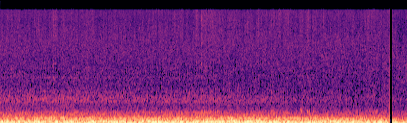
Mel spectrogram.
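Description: Steady low rumble of road and engine noise heard inside a moving car's cabin, cut for an instant near the end.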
